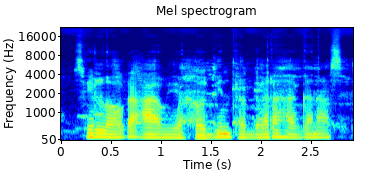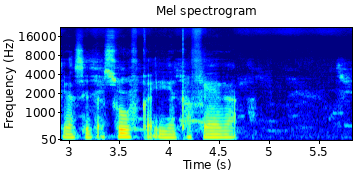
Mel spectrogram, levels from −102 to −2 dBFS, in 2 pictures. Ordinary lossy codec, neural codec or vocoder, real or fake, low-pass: none; codec, 44.1 kHz, 7.8 kbps, Pupu-Codec; fake; none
